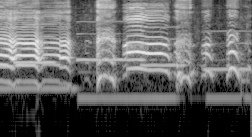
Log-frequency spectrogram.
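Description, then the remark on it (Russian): A young boy wails and sobs in several drawn-out, wavering cries with short breaks between them, loud, over a faint steady low hum. “И заплакал.”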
